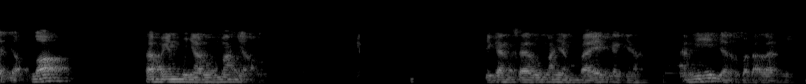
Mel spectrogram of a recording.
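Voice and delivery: low, soft, trusting request; calm humble prayer. Retold or imitated. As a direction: pray it low and quiet, full of trust. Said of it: "Minta saja". (doa tenang, suara rendah dan sangat lirih)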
